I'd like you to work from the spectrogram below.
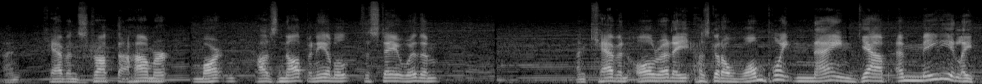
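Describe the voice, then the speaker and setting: A man giving live motorsport commentary on an online racing league in an excitable manner. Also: a little high, moderate pace, over music. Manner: excitable, builds to shouting during incidents.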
